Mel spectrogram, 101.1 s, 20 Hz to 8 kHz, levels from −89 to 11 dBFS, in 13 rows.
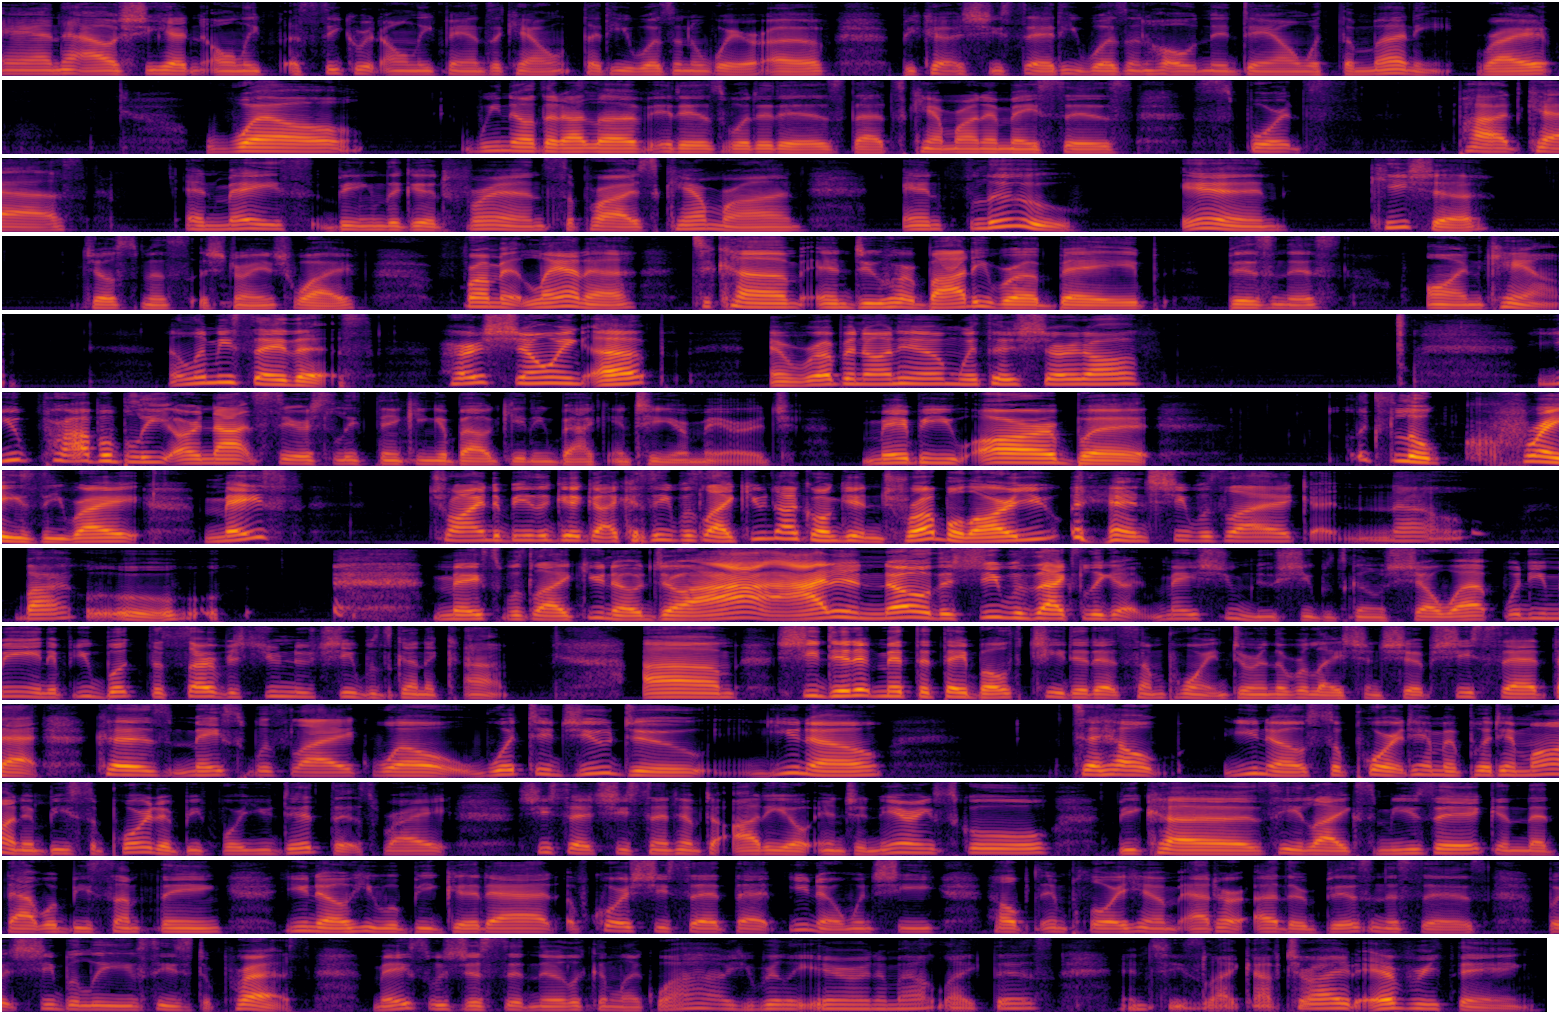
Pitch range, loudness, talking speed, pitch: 125-175 Hz, -24 LUFS, 170 wpm, 145 Hz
